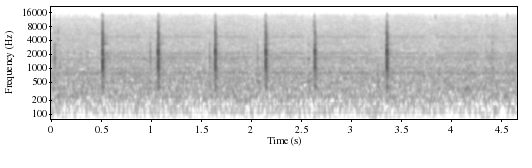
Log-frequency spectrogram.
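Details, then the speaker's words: Realistic LAB-2200 linear-tracking turntable (1987) tonearm sled mechanism run on 6 V bench supply: sharp dry clicks about twice a second and thumpy noise, briefly smooth; owner suspects old grease or dirt lodged in the gears, needing disassembly and regreasing. "okay it this something may be stuck in the gear because it's making a thumpy noise now cleaned itself went smooth that time let's try it back again a funny noise"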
